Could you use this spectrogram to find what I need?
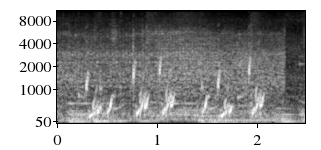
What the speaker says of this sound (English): there's something dripping from his tanker.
